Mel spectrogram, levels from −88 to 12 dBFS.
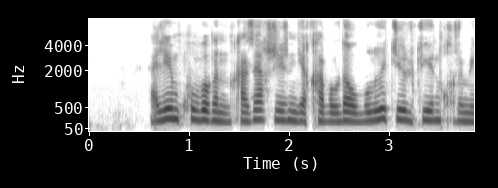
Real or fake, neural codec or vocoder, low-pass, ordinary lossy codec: fake; codec, 16 kHz, 4 kbps, X-Codec, HuBERT features, trained on balanced general audio; none; none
